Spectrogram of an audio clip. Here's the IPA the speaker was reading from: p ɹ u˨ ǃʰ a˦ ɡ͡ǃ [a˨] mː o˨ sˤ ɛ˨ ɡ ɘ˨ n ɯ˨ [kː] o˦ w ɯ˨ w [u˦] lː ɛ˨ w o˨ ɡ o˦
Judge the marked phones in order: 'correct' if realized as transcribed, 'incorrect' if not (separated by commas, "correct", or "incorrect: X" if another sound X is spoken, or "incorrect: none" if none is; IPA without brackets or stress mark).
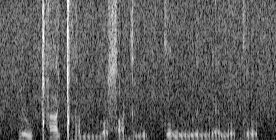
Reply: correct, correct, incorrect: ɯ˦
